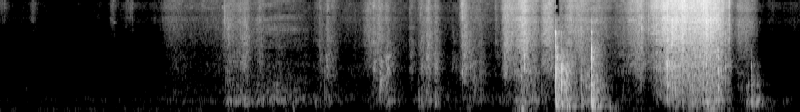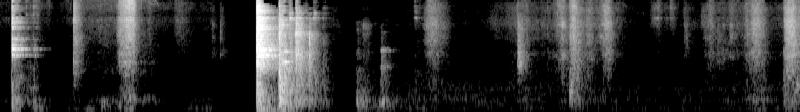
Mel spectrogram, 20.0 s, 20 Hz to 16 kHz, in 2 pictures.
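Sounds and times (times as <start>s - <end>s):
rustling and light knocks: 4.0s - 9.6s.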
